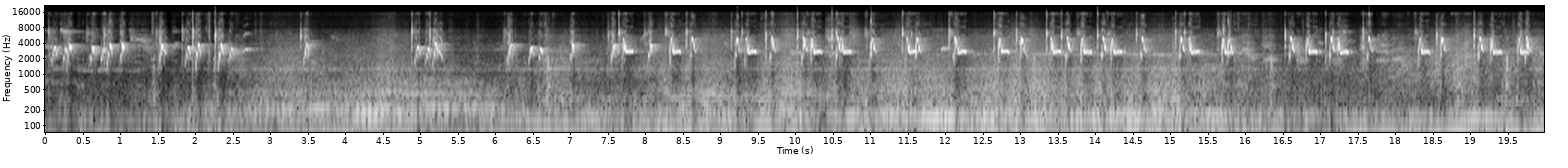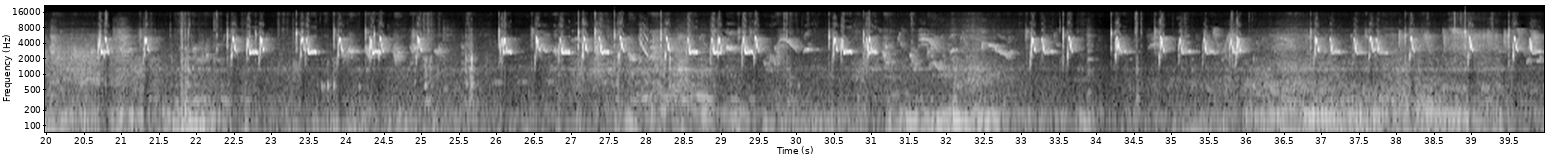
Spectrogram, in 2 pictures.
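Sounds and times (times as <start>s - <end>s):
bird chip notes: 4.7s - 39.9s.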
